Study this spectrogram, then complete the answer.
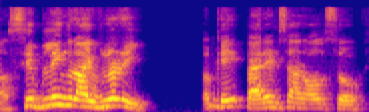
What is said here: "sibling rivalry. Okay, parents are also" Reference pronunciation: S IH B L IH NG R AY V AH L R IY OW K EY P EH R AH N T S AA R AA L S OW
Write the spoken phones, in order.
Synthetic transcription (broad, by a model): S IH B L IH NG R AY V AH R IY OW K EY P EH R AH N T S AA R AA L S OW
